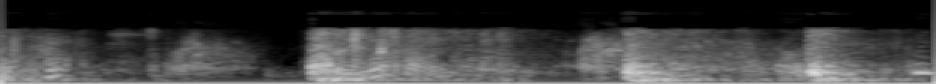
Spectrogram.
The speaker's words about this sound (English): Can you force the door? Yes, of course, but... Then please do. All right, here goes.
